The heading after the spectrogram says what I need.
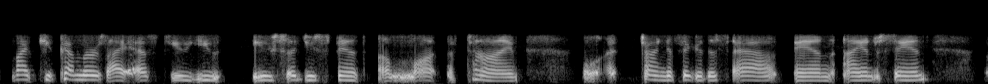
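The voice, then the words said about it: Hoarse voice. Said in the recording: “I'm a little hoarse this morning”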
